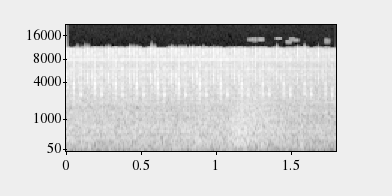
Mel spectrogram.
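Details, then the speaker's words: VW Up three-cylinder after a full service, all readings within parameters: an even idle with a busy, clattery top end and no knock or misfire; only a very slight vibration, normal. "motor não tremi tanto assim não tá Ó tem uma vibração Zinho Mas é bem leve"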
